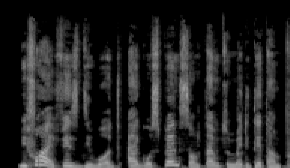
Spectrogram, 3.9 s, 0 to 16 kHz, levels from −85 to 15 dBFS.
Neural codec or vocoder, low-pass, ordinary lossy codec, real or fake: none; 14.4 kHz; MP3, 96 kbps; real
